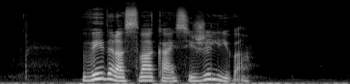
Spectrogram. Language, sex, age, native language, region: Slovenian, female, 30-49, Slovenian, Central Slovenia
